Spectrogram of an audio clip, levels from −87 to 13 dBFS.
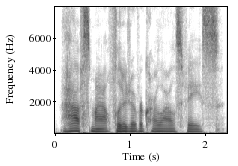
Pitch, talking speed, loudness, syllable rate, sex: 135 Hz, 185 wpm, -18 LUFS, 6.0 syllables/s, female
